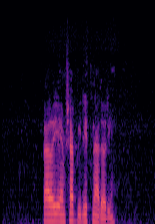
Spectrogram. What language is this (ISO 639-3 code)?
fas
